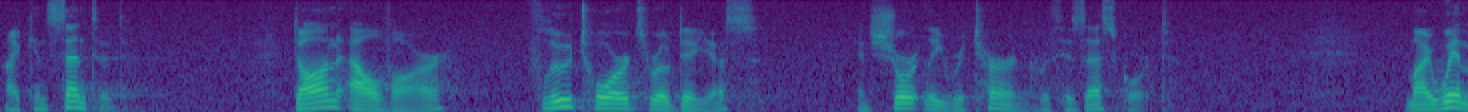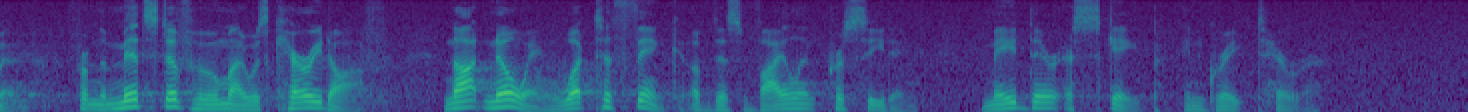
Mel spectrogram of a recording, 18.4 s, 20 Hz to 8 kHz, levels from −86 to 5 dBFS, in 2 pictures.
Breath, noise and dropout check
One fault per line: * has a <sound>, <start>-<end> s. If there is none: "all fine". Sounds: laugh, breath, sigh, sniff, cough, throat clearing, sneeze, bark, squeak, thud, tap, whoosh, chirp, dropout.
all fine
